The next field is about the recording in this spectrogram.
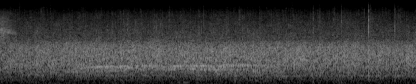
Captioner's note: audience applauding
